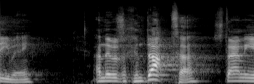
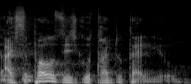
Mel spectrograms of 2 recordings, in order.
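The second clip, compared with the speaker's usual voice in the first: put-on Russian accent; 4 semitones lower, 8 dB quieter than usual. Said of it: "suddenly become Russian".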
